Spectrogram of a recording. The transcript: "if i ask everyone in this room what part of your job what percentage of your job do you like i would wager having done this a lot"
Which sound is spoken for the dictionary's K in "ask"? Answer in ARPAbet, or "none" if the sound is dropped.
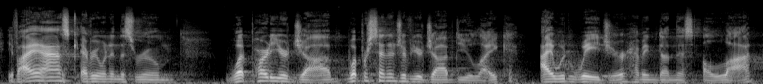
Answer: K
